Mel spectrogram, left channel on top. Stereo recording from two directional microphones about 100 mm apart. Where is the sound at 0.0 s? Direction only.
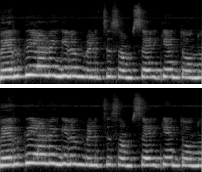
45° right (ahead or behind).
